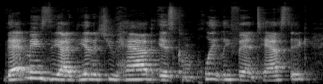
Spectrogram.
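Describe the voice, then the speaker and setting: A woman's voice: on the high side, a little fast. Middle aged woman coach on a livestream, bit under the weather, echoey room. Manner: warm greetings to viewers, coaching tone. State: under the weather, voice lower than usual. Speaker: executive communication coach. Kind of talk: live-stream talk to chat.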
